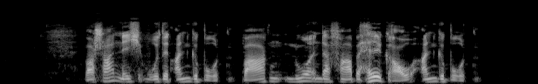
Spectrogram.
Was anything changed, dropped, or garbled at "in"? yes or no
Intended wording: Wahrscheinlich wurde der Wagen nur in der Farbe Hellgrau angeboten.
no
